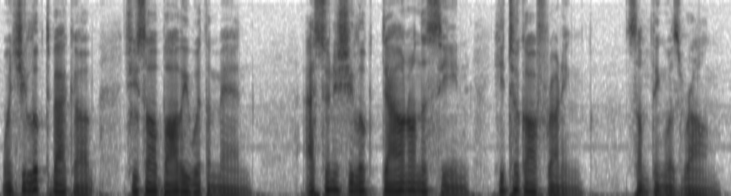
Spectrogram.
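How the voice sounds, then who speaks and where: Deep-voiced male story narrator. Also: animated, normal speed, no room sound.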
